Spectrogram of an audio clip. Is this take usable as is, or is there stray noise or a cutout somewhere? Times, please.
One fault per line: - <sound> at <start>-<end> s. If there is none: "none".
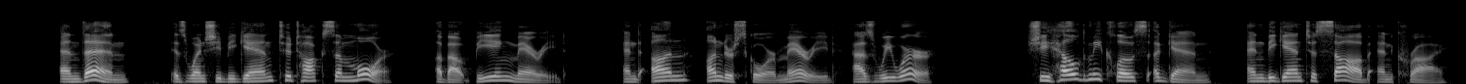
none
